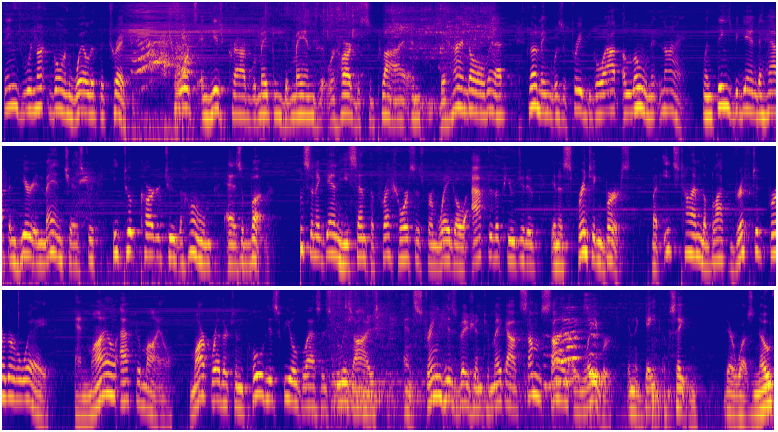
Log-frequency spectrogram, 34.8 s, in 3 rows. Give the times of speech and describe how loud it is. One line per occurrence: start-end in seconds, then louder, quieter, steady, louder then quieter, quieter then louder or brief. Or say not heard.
0.0-34.7 steady.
